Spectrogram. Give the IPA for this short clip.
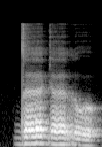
dɛːɡɛː rʊ

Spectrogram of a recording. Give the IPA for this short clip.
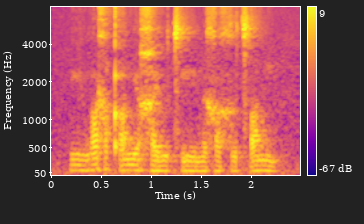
ɪː wɑxɒ qʼɒnɪː χɛlu t͡sʼɪːnʌxɒ xʊ t͡sʼɑni

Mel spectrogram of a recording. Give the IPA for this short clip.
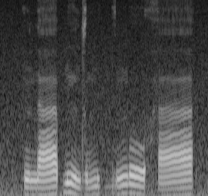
kʷã˨naː˨˦ ɓĩ˦˨dʊ˨ mi˨ɡ͡bʊ˨ ŋoː˦˨haː˨˦

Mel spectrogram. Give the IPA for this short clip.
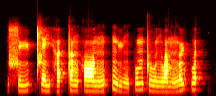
syː˨˥p̚t͡se˨jhɐ˨˥t̚ t̪ɐ˨ŋkɔː˨nŋʊ˥k̚ ŋyː˨˩ŋkʷɐ˥mt̪uː˨nwɐ˨m ŋɵ˥ɥkʷɐ˥t̚

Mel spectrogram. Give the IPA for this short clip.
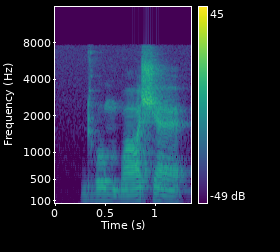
ɖʱombɑʃæ

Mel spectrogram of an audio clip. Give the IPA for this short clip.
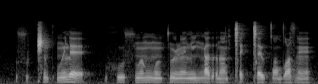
sʷiǁĩkʷʼẽlɛ | xʷɨ sʷã ŋʷɛ̃tʷɛ̃ ɭɛ̃lĩŋa rãǀɛ ǀɛ tʷẽdˤɘzɛ̃

